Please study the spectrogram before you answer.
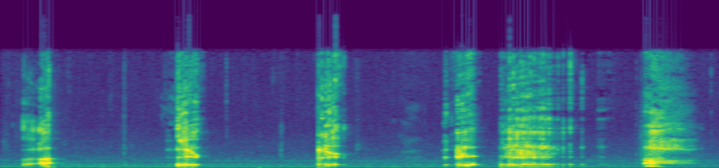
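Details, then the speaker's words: Kid deliberately burping while tired after running a lot: six loud voiced burps over about seven seconds, some drawn out, in a quiet room; voluntary belching, followed by hiccups. "oh god there's no reason sometimes reps gives me hiccups i don't know why oh god i got the hiccups now"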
